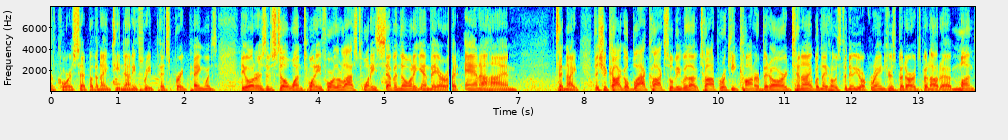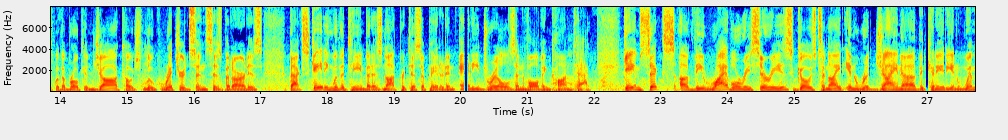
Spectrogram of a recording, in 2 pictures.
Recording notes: LIVE from Radio Row at Super Bowl in Las Vegas, Nevada! Live guests right in the heat of the action!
